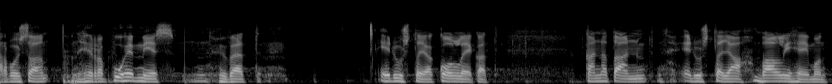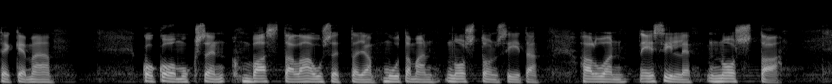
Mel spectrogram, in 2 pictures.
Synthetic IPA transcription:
ɑrʋoisɑːherːɑpuhemːieshyʋæt̪ | edust̪ɑjɑkolːeːkɑt̪ | kɑnːɑt̪ɑnedust̪ɑjɑʋɑlːiɦeimont̪ekemæː | kokoːmuksenʋɑst̪ɑlɑuset̪ːɑjɑmuːt̪ɑmɑnnost̪onsiːt̪æhɑluɑnesilːenost̪ɑ̰ː

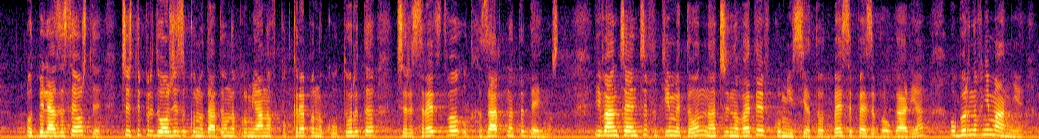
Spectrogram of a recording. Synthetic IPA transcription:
od̪bɛlʲazəsɛɔʃt̪ɛ | t͡ʃɛʃt̪ɛpɾɛd̪lˠɔʒizəkonod̪at̪ɛlˠnəpɾomʲjanəfpot̪kɾɛpənɐkʊlˠt̪uɾət̪ə | t͡ʃɾɛsːɾɛt̪st̪vəʔot̪xɐzaɾt̪nət̪əd̪ɛjnost̪ | ivant͡ʃɛnt͡ʃɛfot̪imɛt̪ənɐt͡ʃlɛnovɛt̪ɛfkomisijət̪əod̪bɛsɛpɛzɐbɐlˠɡaɾijə | obɤɾnəvnimaniɛ

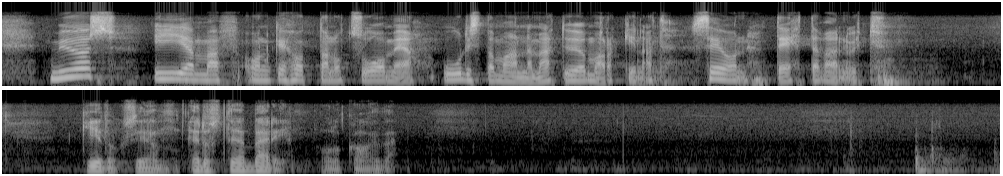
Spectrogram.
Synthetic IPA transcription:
myøsiːæmːæfoŋke̞ɦo̞t̪ːɑnut̪suomeɑuːdist̪ɑmɑːnnæmæt̪yømɑ̰rkːinɑ̰t̪seont̪e̞ht̪æʋæny̰t̪ | kiːt̪oksiɑedust̪ɑjɑbæɾḭo̰lkɑ̰ːhyʋæ

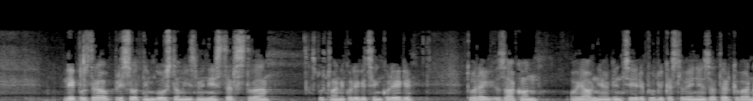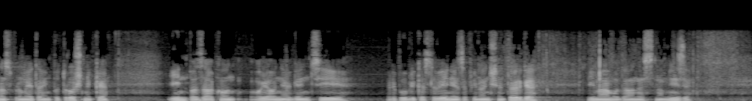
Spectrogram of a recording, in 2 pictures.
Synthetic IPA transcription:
ljeːpːɔzd̪ɾaːwpɾisoːt̪nimɡoːst̪ɔmizminiːst̪əɾst̪ʋa | spɔʃt̪ɔʋaːnɛkɔleːɡit̪sɛinkɔleːɡi | t̪oːɾɛjzaːkɔn | ɔjaːwniaɡɛnt̪siːjiɾɛpublikɛslɔʋeːnijɛzat̪əɾkʋaːɾnɔst̪̚pɾɔmeːt̪ainpɔt̪ɾoːʃnikɛ | inpazaːkɔnɔjaːwniaɡɛnt̪siji | ɾɛpublikɛslɔʋeːnijɛzafinant͡ʃnɛt̪əɾɡɛ | imaːmɔd̪aːnɛsnamiːzi

